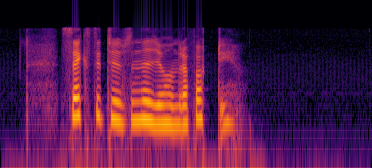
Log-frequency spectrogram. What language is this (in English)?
Swedish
